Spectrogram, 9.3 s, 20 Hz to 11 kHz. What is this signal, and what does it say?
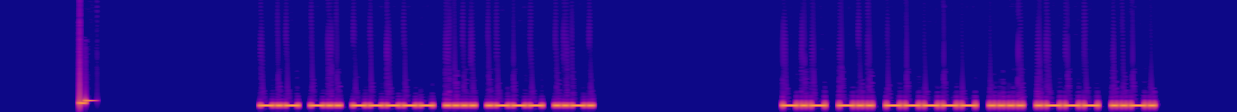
Morse code, heard as a keyed tone, about 31 wpm, 700 Hz. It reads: KD0HJF KD0HJF
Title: Speed Racing - USA 2x3 Call Signs 25wpm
